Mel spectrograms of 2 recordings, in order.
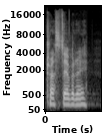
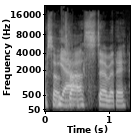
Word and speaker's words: Trastevere: So actually in Rome, I went to Trastevere, and I know that that's probably not how you say it. – Trastevere. Yeah. – I can't do it. – It means like across the Tiber. Trastevere.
